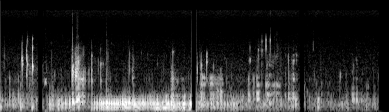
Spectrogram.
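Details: Stomach growling: loud, bubbly gurgles and a drawn-out growl with squishy bursts; borborygmi.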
